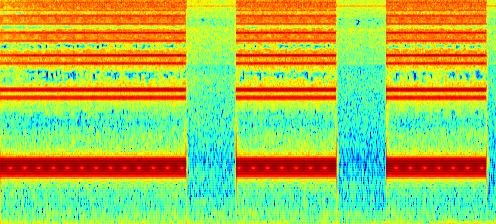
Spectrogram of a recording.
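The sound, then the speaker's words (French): An emergency alert tone on a mobile phone, received during an alert exercise on the coast, blares in loud, harsh electronic bursts, three long pulses separated by short gaps, with no voices. “Une notification apparaîtra sur votre écran avec ce signal sonore.”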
